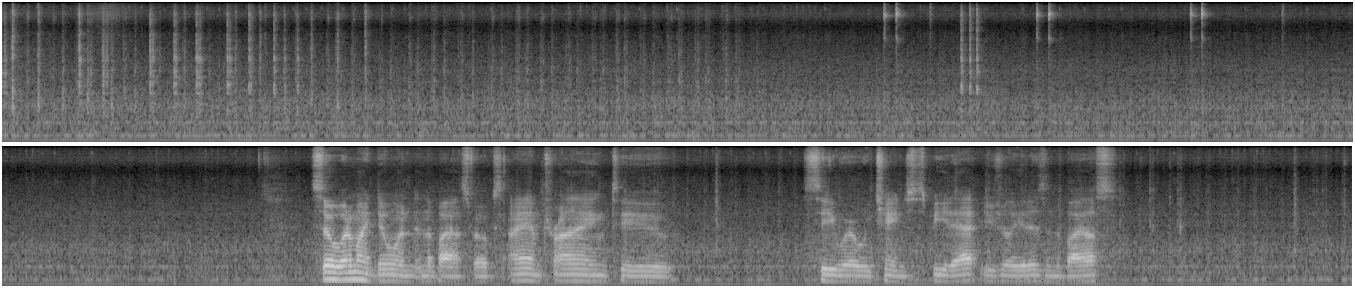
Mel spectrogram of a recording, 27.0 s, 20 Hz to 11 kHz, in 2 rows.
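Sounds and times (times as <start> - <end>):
computer keyboard keystrokes: 0.0 - 7.5, 8.8 - 10.6, 11.9 - 12.1, 24.7 - 25.4, 26.4 - 27.0.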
